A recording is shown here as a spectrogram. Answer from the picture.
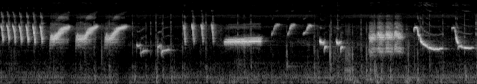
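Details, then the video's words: Asian pied starling singing, recorded for use as a training lure for silent captive birds: a varied, loud medley of rapid repeated clicks, slurred whistles and buzzy notes, densely packed and high pitched. "KICAUAN JALAK SUREN GACORAN - PANCINGAN JALAK UREN MACET PALING JITU..!!"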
